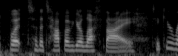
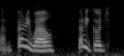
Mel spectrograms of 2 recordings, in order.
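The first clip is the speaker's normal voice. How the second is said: fake, put-on British accent. Guiding people out of a twist, joking: put-on British accent. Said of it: "My British".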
